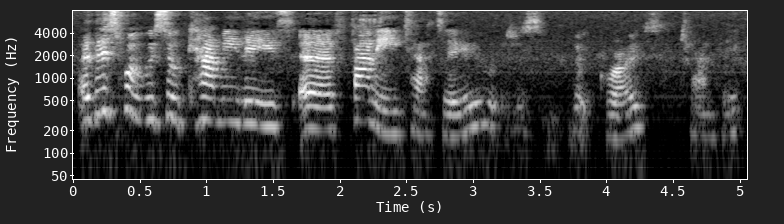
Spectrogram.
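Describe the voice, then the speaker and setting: A woman's voice: medium pitch, unhurried, fairly bright tone, a little hiss or hum, rough recording. A woman co-hosting a casual podcast from home, recapping with plenty of swearing and laughter. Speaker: podcast co-host. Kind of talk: casual chat. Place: home, with a cat.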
